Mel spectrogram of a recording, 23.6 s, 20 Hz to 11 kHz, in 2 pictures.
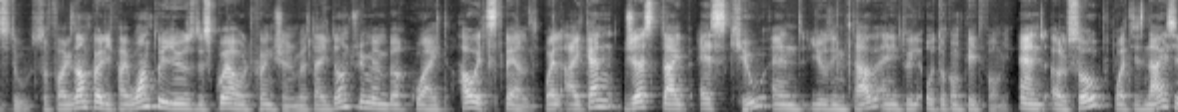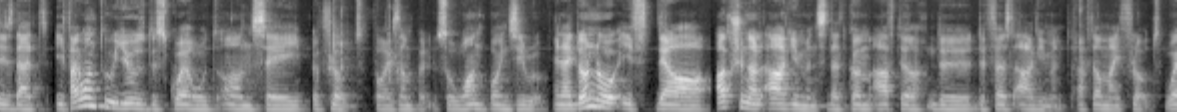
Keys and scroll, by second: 3.1 s, 4.9 q, 8.4 Tab, 11.1 typing, 14.6-15.7 typing, 22.6 ,.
